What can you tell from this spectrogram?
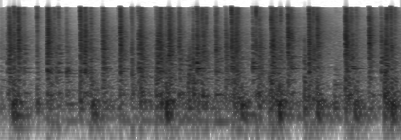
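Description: Fast, dense drumming by children beating improvised drums made from plastic tubs and other containers, many hits a second.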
